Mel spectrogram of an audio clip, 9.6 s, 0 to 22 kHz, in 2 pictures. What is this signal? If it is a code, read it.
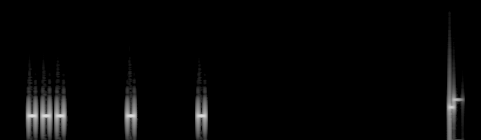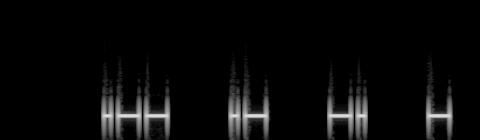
Morse code, heard as a keyed tone, about 17 wpm, spaced as for 10 wpm, 700 Hz. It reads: SEE WANT
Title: 3x Character Spacing - Top 200 Words - 17wpm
